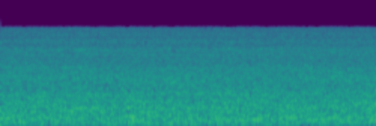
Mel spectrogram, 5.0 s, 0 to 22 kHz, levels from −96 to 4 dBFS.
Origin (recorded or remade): recorded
